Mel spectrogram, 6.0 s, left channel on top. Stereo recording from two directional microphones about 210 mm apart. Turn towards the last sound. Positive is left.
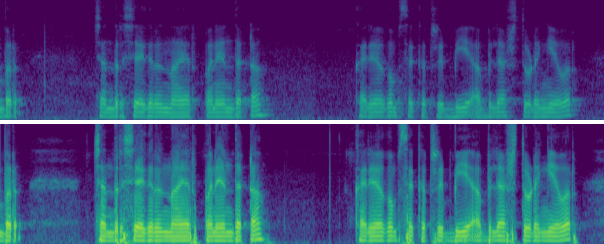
turn(degrees=-50)  # may be behind; listen again after turning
